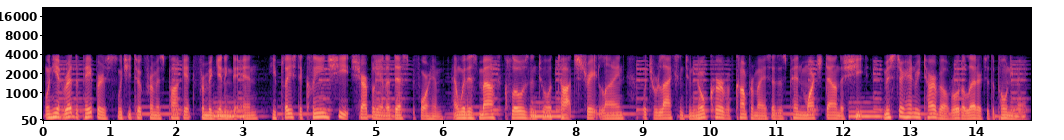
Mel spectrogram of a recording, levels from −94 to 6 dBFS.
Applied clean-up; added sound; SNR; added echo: neural mask model RNNoise.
